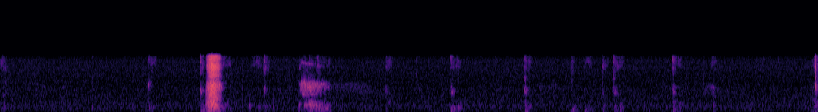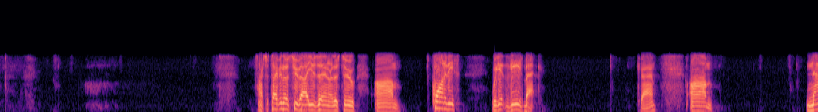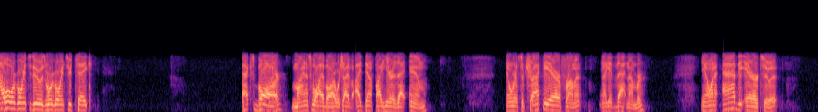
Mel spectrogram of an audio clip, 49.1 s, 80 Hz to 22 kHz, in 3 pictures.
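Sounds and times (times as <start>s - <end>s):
soft vocal sound: 6.0s - 6.8s.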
